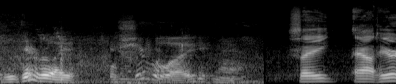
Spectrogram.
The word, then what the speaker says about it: Chevrolet: Did you catch that? Chevrolet. That's how we say it in West Texas. Dad, what make of car is that? It's a Chevrolet.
